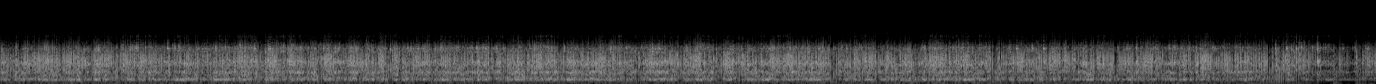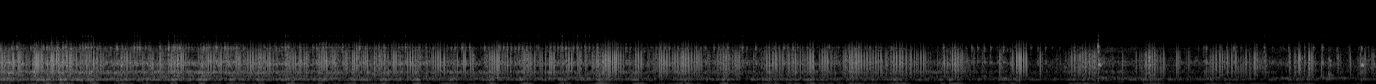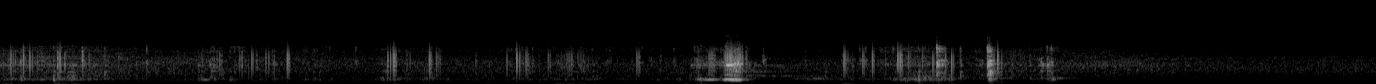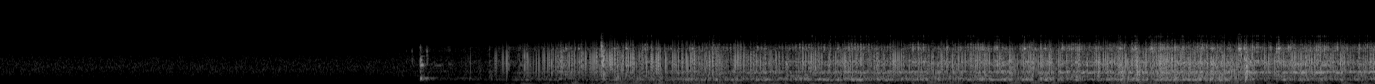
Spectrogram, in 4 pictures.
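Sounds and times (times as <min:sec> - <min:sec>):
bicycle clicks and rattles: 0:00.0 - 0:38.2, 0:45.4 - 0:55.0
bicycle tyre noise: 0:00.0 - 0:38.2, 0:45.4 - 0:55.0.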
